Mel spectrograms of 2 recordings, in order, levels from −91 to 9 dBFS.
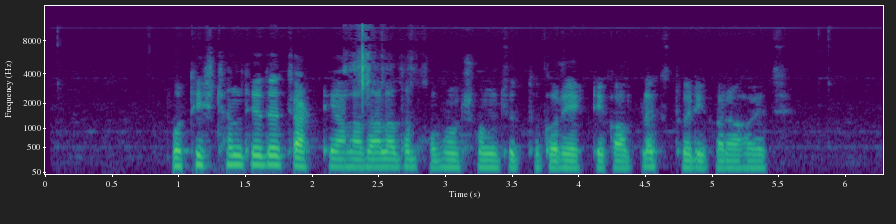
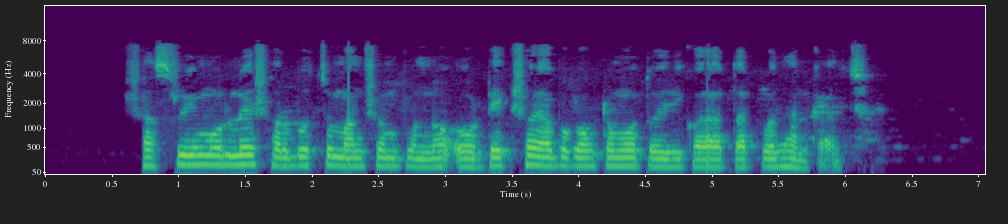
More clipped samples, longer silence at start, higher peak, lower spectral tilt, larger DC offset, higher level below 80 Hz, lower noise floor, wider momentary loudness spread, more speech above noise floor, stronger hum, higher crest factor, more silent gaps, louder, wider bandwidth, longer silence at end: neither; first, 0.95 s vs 0.65 s; about the same, -2 dBFS vs -2 dBFS; about the same, -6 dB/octave vs -6.5 dB/octave; neither; second, -64 dBFS vs -56 dBFS; second, -66 dBFS vs -84 dBFS; about the same, 7 LU vs 9 LU; second, 41 dB vs 67 dB; neither; first, 24 dB vs 16 dB; neither; second, -26 LUFS vs -18 LUFS; first, 11.5 kHz vs 7.8 kHz; about the same, 0.9 s vs 0.9 s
